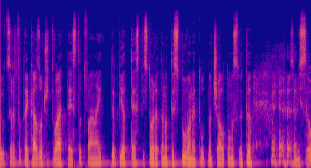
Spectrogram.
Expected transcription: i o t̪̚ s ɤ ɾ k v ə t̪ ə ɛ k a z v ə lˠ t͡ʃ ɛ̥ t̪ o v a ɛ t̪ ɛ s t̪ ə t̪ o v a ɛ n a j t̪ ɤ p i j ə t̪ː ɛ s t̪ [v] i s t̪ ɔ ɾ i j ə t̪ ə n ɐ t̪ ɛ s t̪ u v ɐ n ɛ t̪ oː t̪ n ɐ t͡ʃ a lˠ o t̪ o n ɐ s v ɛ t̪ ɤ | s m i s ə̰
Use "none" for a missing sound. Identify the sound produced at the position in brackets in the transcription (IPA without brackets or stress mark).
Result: f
